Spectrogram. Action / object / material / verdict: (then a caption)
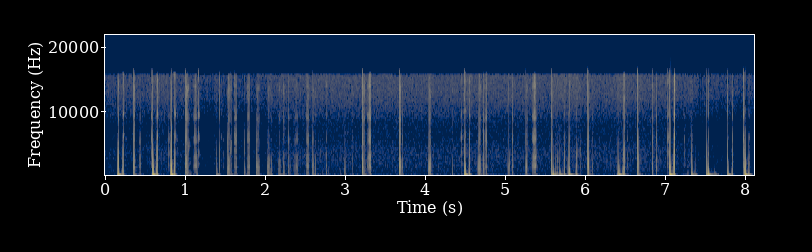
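tap / plastic earphone inline microphone remote tapped with a metal needle / plastic / none. A metal sewing needle taps and scratches the opening of a small white hollow plastic inline mic/remote on a white earphone cable lying on a wooden table. Sharp, low-heavy clicks and taps come in uneven bursts between stretches of faint, soft scratching.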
